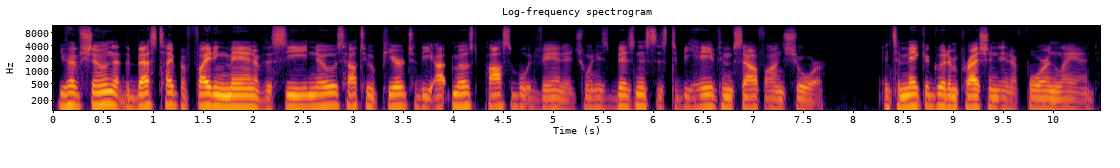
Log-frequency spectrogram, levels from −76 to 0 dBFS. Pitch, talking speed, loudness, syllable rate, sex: 125 Hz, 235 wpm, -20 LUFS, 6.0 syllables/s, male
